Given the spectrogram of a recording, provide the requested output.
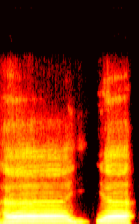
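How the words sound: The syllables ha and ya are broken apart. The speaker calls it wrong. "Jangan haya. / ha dengan ya masih terputus"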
